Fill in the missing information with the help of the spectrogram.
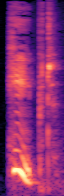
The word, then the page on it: heaped: British English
